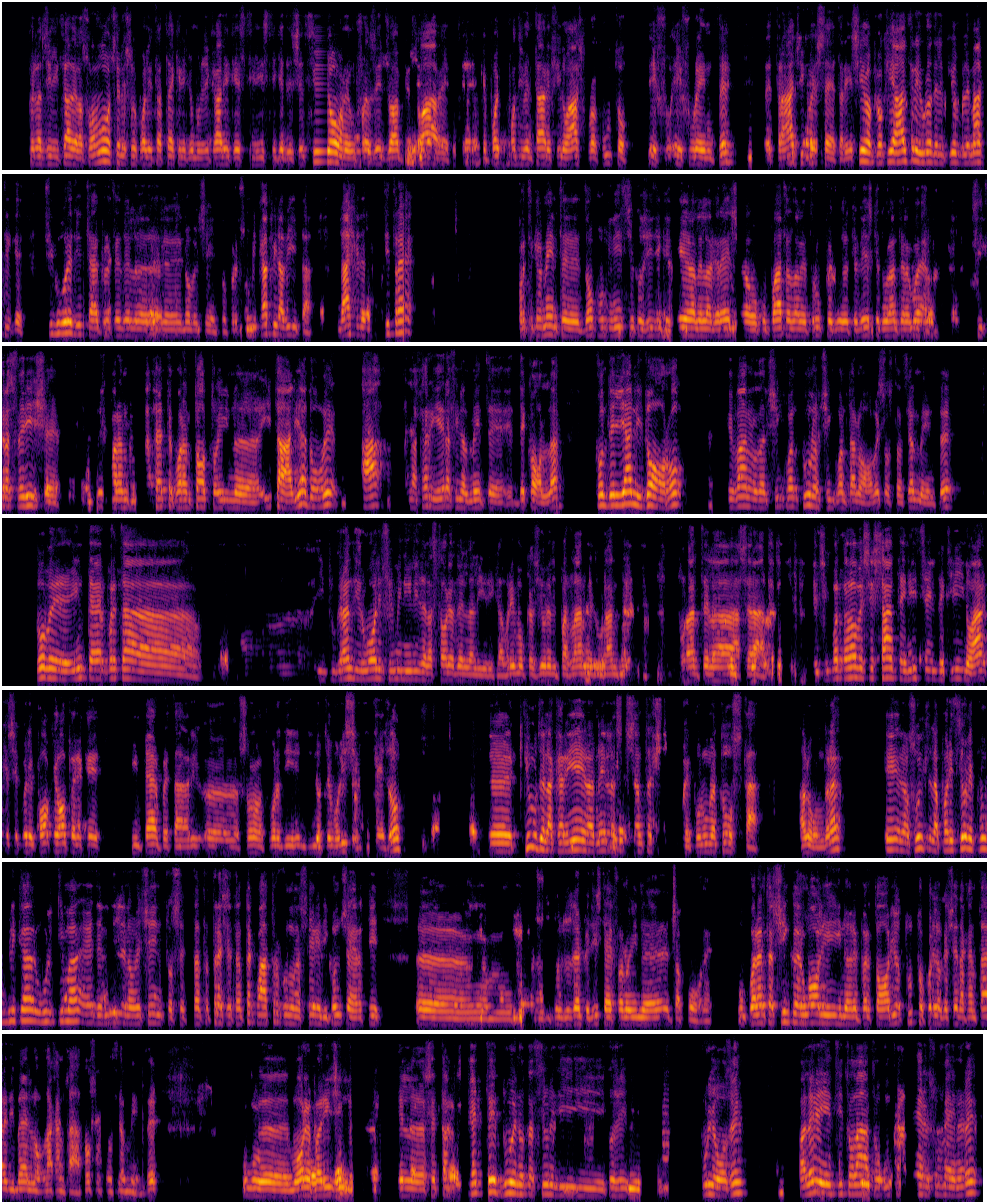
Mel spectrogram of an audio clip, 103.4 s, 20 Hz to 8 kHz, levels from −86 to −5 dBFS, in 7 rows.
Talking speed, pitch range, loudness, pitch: 115 wpm, 135-205 Hz, -31 LUFS, 155 Hz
